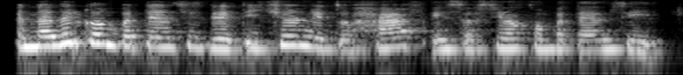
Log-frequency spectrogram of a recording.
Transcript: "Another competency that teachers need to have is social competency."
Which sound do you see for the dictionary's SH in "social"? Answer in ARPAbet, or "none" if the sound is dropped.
none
